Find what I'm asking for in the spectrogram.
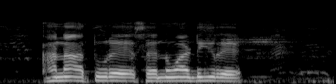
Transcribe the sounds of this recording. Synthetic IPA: hanaʔat̪uɾɛsɛnɔwãɖiɾɛ

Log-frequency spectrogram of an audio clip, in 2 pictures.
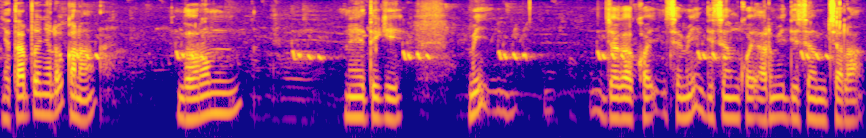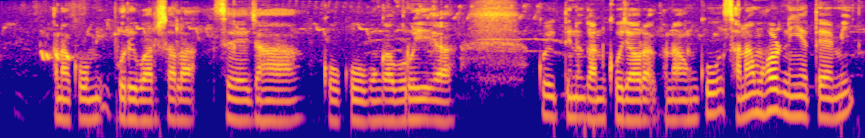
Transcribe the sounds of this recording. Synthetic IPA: ɲɛt̪aɾt̪ɔɲɔlɔʔkana | d̪ʱɔɾɔm | nɛjɛt̪ɛɡi | mic̚ | d͡ʒaɡakʰɔc̚sɛmic̚ˀd̪isəmkʰɔj̚aɾmic̚d̪isəmt͡ʃalaʔ | kanakɔmic̪̚ˀpɔɾibaɾsalaʔ | sɛd͡ʒaɦãkɔkɔbɔŋɡabuɾujɛʔa | kɔc̚t̪inəʔɡankɔd͡ʒawɾaʔkanauŋkusanamɦɔɽniɲət̪ɛmic̪̚

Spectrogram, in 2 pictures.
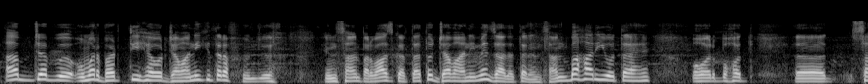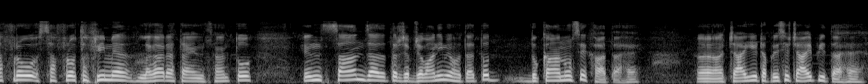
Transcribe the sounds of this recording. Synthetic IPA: ɐbd͡ʒɐbʊməɾbɐɽt̪iɦɛɔːɾd͡ʒɐʋaːnikit̪ɐɾəf | ɪnsaːnpɐɾɐʋaːzkɐɾt̪aɦɛt̪od͡ʒɐʋaːnimẽzjaːd̪at̪ɐɾɪnsaːnbaːɦaɾɦiɦoːt̪aɦɛ | ɔːɾbɐɦʊt̪ | sɐfɾosɐfɾot̪ʰɐfɾimẽlɐɡaɾɛɦt̪aɦɛɪnsaːnt̪o | ɪnsaːnzjaːd̪at̪ɐɾd͡ʒɐbd͡ʒɐʋaːnimẽɦoːt̪aɦɛt̪od̪ʊkaːnõsekʰa̰ːt̪a̰ɦɛː | t͡ʃaːɡiʈɐpɾiset͡ʃaːipiːt̪aɦɛː

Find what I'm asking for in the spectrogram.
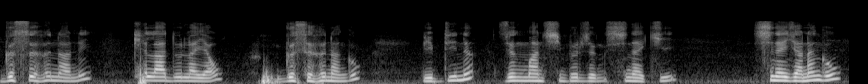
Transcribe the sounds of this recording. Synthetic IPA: ɡɯsɯɦɯnanɯj | kʰeladulajaw | ɡɯsɯɦɯnaŋɡɯw | b̥ib̚dinɯ | zɯŋmansimbɯɾzɯŋsinajkʰi | sinajzanaŋɡɯw

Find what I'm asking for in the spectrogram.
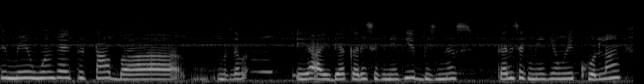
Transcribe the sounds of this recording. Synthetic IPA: t̪eːmɛ̃ːʊ̃ːãːkaːɪkʈaːbaː | mət̪ləb | eːaːɪɖijaːkəɾiːsəkniːãːkɪebɪznəs | kəɾiːsəkniːãːkɪũːeːkʰoːlãː

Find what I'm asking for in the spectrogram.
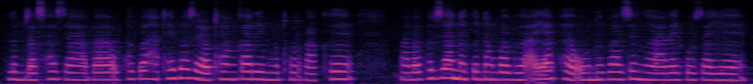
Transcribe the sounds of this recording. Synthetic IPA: lɯmzasazabaupʰajbaɦatʰajbazaɾawtʰaŋkaɾimɔtʰɔɾɡakʰɯ | mabapʰɯɾzanɯɡɯnaŋbabɯʔa̰japʰaʔɔnɯbazɯŋɯaɾajɡɔzajɯ

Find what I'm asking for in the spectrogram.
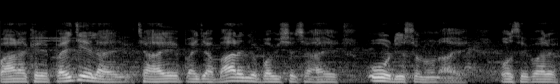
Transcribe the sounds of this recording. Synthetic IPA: paːɽ̃ə̆kʰeːpɐ̃ɦɪ̃ɲd͡ʑelaːɪt͡ɕʰaːɦepɐ̃ɦɪ̃ɲd͡ʑaɓaːɾə̃̆d͡ʑobʱɐʋɪʃjət͡ɕʰaːɦe | ʊɦoɗɪsɽ̃oña̰ːɦḛː | oːsepɐɾ

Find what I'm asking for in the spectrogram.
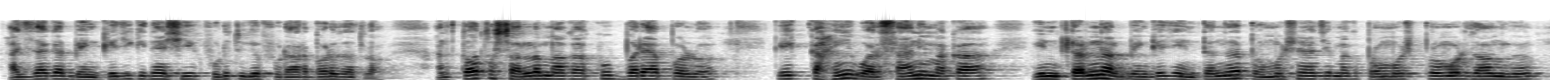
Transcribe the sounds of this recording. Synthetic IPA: ad͡ʑid͡zaɡalbẽŋked͡ʑikit̪jãɕiːkfuɽit̪uɡefuɽaɾbəɾod͡zat̪lɔ | anit̪ɔt̪ɔsəɾlɔm̤akakʰuːp̚bəɾjapəɽlɔ | kikaɦĩʋəɾsanim̤aka | iɳʈəɾnəlbẽŋket͡ɕiːiɳʈəɾnəlpɾomoɕənat͡ɕem̤akapɾomopɾomoʈd͡zaunɡə

